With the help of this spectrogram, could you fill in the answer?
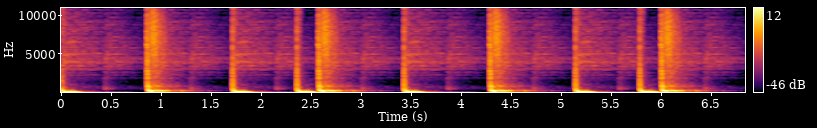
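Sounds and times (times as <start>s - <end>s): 
cymbal: 0.0s - 6.8s.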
